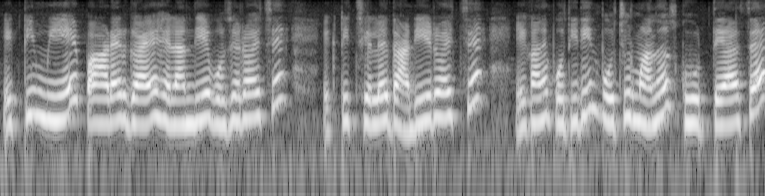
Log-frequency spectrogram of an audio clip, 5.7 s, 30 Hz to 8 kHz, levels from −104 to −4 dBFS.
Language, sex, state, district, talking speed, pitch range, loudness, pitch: Bengali, female, West Bengal, Malda, 190 wpm, 240-280 Hz, -15 LUFS, 250 Hz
